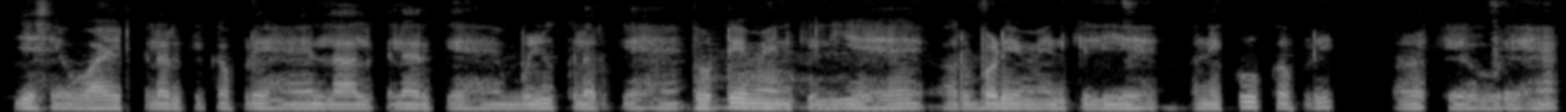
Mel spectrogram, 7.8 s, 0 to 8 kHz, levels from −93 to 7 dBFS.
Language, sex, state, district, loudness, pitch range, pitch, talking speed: Hindi, male, Bihar, Begusarai, -36 LUFS, 110-115 Hz, 115 Hz, 230 wpm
